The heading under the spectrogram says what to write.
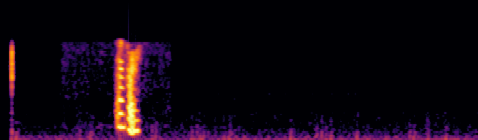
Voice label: Scottsdale Police, scanner; SPD - PD1; RWC; H-Scottsdale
